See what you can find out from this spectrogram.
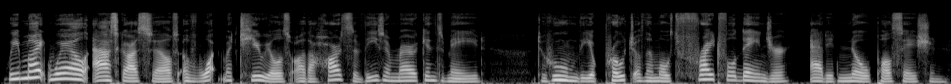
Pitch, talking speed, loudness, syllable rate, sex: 165 Hz, 170 wpm, -19 LUFS, 4.9 syllables/s, female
